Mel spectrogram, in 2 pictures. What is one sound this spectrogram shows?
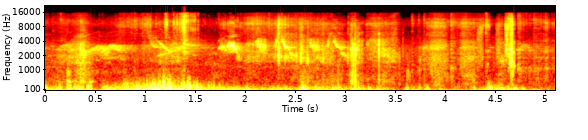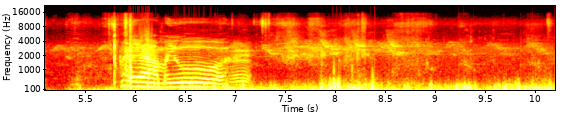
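A young woman crunches food while chewing.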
